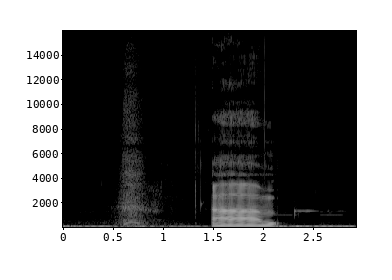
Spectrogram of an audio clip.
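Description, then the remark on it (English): A phone notification sounds once: a loud, buzzy electronic tone lasting about half a second. A soft breath comes just before it, and a faint blip follows. “Is it telling you that it's time to read it? Is that what you were doing? Yeah, my phone's like, read it.”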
